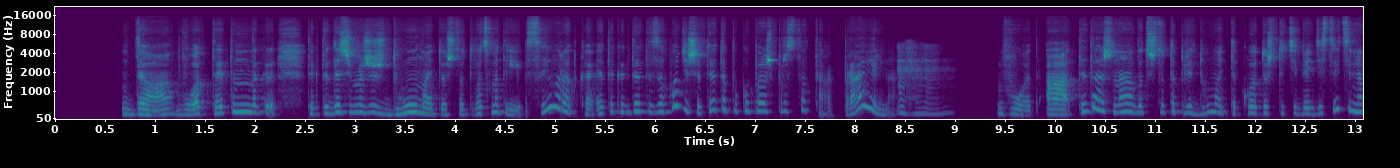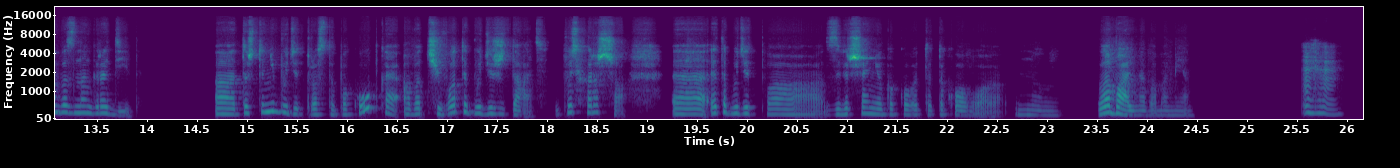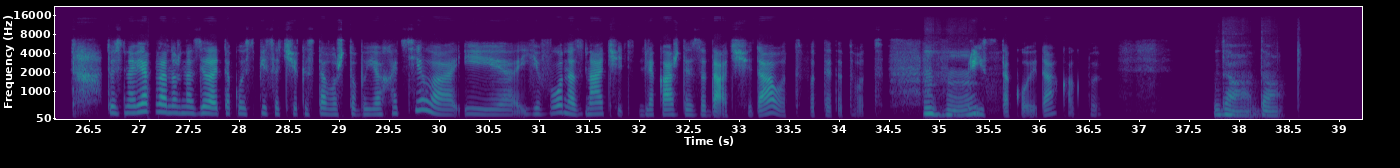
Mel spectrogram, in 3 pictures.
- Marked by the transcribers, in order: other background noise; tapping
- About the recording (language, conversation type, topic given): Russian, advice, Как справиться с постоянной прокрастинацией, из-за которой вы не успеваете вовремя завершать важные дела?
